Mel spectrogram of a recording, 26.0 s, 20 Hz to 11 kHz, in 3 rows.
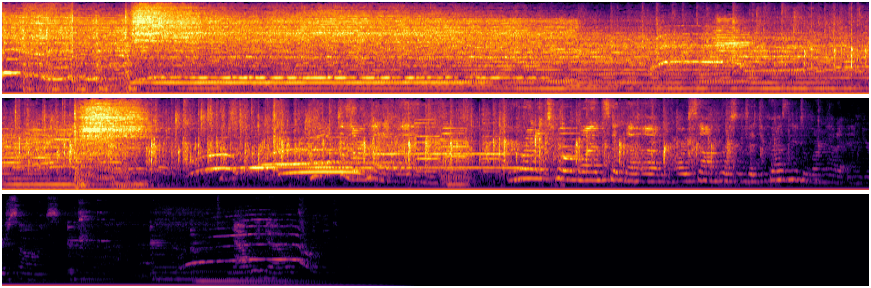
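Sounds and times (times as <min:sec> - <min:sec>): guitars ringing out: 0:00.0 - 0:10.2, 0:12.3 - 0:16.1
live rock band: 0:00.0 - 0:16.2.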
